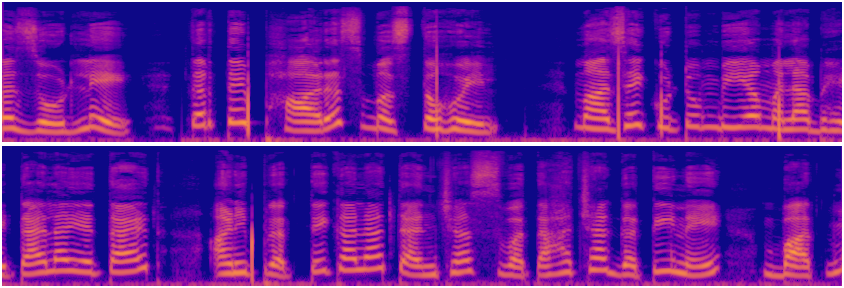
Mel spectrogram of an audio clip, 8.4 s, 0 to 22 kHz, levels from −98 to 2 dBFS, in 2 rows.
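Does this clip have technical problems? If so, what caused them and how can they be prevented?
Yes. There are loud pops at 1.23–1.25, 2.17–2.19, 3.88–3.90 and 5.45–5.47 s, plus two in quick succession between 3.08 and 3.32 s, each about 20 dB above the speech. The likely cause is sudden voltage pulses from a loose plug, switching, static or a driver glitch, added on top of the signal. Unlike a dropout, the speech continues uninterrupted beneath each pop. Secure the connectors, ground the equipment, and keep drivers stable while recording to prevent this.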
